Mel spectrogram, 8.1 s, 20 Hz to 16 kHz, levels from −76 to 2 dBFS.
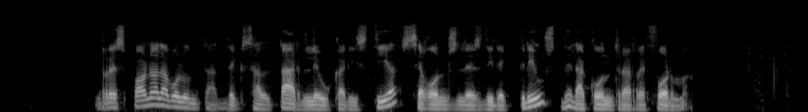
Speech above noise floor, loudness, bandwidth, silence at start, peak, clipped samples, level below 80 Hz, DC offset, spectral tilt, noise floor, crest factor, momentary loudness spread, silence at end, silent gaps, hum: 42 dB; -32 LUFS; 8 kHz; 0.95 s; -12 dBFS; under 0.1%; -56 dBFS; under 0.1%; -6 dB/octave; -73 dBFS; 20 dB; 8 LU; 1.2 s; none; none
